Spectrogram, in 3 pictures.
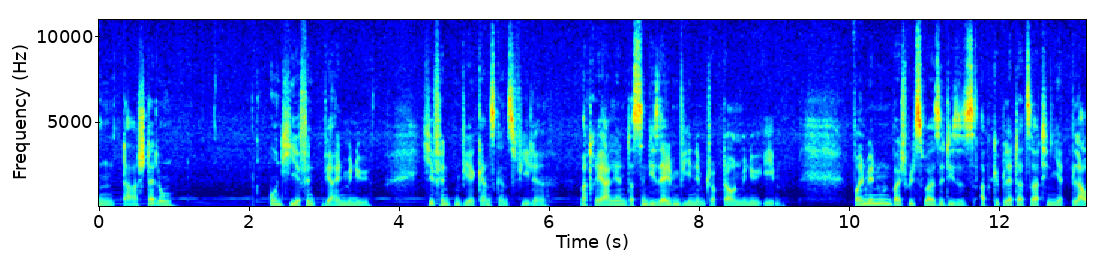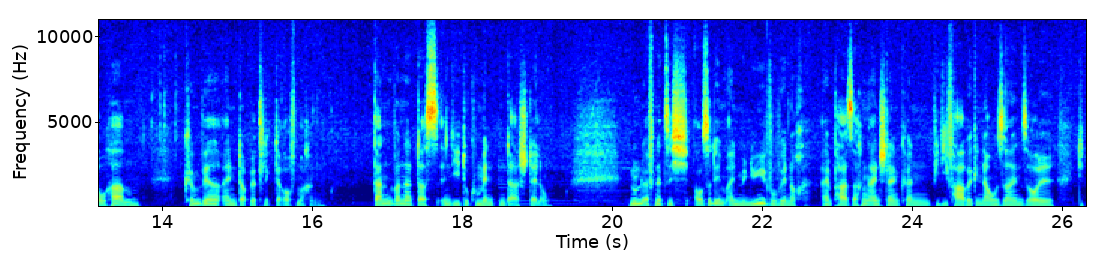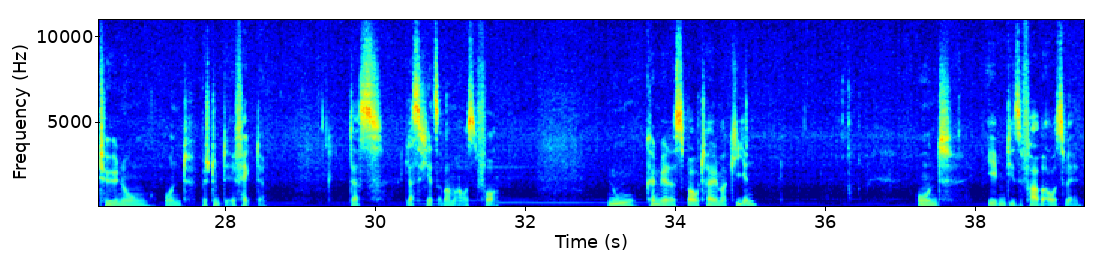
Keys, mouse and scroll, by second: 0.0 click, 3.8-4.6 scroll down 3, 5.6-6.3 scroll up 1, 6.4 scroll up 1, 13.9 click, 14.0 click, 30.8 click, 34.2-36.2 drag, 37.6 click.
